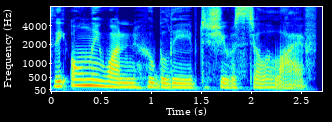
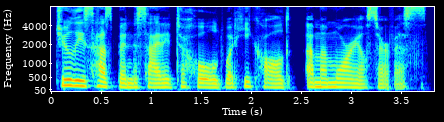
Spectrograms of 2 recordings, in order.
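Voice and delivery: plain reading voice

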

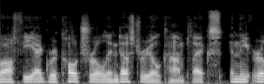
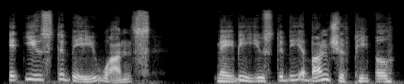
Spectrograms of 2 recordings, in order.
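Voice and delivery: put-on old Wendy, musing; 7 semitones higher than usual. Old Wendy muses on farms.

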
